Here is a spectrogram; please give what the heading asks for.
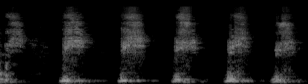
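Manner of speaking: soft voiceless whoosh bursts; mimed push sound effects; imitated shoving. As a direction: puff out a series of pushes. Imitates pushing both men away.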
